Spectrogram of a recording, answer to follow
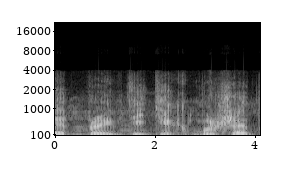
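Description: A cartoon cat character's voice slowed to quarter speed: very deep, drawn-out sounds with gliding pitch, the words unintelligible, coming in several long phrases with short gaps between them.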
